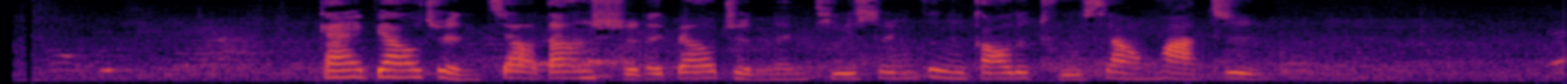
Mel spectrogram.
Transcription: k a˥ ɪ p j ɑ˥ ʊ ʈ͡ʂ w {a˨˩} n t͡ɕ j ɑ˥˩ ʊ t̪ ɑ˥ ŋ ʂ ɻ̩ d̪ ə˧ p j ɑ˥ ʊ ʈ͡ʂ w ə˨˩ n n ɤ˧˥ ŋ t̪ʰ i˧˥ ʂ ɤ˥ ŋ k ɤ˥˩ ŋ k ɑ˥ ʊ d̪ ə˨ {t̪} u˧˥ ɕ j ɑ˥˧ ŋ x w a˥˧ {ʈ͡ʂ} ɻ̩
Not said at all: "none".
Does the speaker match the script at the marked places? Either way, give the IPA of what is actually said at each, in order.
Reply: ə˨˩, t̪ʰ, ʈ͡ʂ

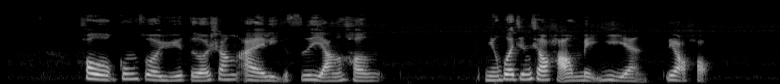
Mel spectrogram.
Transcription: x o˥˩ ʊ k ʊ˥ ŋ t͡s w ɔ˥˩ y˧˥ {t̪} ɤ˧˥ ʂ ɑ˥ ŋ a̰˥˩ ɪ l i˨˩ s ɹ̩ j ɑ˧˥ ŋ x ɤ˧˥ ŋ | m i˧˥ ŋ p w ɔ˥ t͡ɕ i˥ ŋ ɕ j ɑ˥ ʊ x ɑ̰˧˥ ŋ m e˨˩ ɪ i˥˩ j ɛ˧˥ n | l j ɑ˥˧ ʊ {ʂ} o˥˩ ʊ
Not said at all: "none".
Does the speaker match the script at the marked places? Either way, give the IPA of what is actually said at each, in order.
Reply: t̪, x

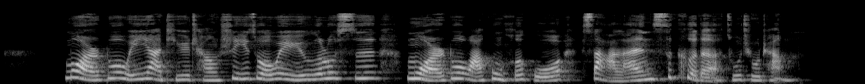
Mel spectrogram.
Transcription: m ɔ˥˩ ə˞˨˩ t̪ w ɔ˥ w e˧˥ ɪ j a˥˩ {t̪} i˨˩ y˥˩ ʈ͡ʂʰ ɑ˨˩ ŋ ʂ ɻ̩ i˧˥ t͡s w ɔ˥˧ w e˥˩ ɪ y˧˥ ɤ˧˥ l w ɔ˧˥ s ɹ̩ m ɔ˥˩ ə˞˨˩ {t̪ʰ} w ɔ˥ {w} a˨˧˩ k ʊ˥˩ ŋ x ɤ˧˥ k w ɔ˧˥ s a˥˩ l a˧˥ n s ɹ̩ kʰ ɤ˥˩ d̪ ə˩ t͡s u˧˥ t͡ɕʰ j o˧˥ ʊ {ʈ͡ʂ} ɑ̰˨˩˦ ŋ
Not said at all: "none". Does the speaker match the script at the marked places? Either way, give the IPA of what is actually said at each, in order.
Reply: t̪ʰ, t̪, w, ʈ͡ʂʰ

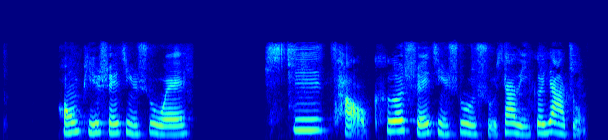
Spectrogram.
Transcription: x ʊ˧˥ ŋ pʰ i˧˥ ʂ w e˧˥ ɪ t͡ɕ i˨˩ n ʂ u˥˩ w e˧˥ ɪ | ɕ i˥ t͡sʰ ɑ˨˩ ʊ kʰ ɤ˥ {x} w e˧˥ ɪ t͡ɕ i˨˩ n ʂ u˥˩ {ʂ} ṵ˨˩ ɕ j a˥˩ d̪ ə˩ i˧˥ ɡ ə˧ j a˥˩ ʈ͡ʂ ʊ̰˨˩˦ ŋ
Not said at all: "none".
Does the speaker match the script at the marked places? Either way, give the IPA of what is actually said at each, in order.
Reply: ʂ, ʂ

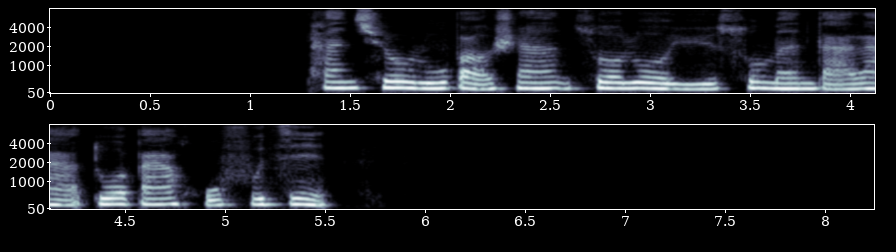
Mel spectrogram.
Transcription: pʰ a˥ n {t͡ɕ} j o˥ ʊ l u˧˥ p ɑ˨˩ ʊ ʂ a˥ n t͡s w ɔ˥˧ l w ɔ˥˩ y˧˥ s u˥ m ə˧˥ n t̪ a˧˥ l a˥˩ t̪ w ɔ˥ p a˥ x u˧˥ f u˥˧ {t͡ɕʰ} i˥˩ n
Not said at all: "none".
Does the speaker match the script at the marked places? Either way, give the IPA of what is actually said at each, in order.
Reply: t͡ɕʰ, t͡ɕ

